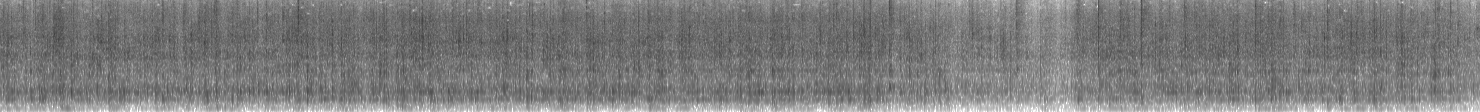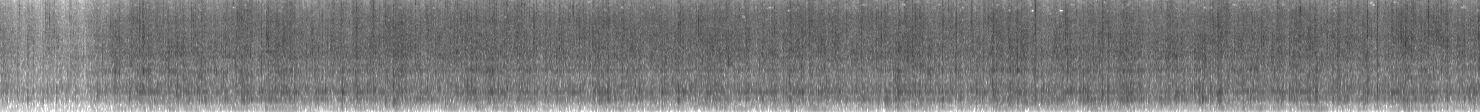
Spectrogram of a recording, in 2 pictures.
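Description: Ice-and-salt nieve freezer churning: the metal canister turning in crushed ice and salt, a steady grinding rattle that dips briefly twice.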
